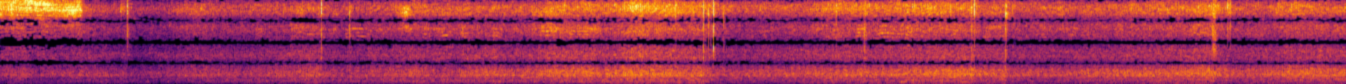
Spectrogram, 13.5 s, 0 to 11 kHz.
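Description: Ford 655A backhoe's engine idling steadily under the even rush of creek water, with a few light clicks.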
